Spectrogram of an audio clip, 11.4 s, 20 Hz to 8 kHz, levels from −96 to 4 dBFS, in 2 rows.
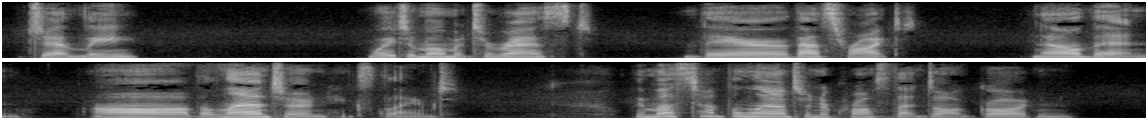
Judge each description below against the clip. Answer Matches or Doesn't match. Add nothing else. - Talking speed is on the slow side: Matches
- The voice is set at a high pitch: Matches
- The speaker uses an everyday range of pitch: Matches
